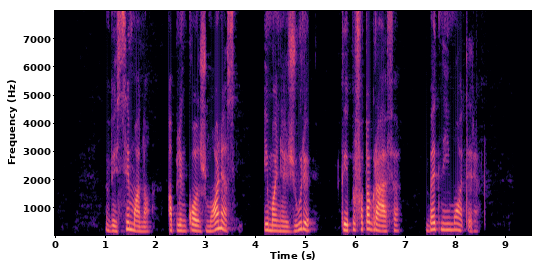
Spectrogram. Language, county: Lithuanian, Klaipėda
